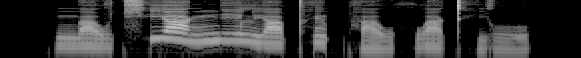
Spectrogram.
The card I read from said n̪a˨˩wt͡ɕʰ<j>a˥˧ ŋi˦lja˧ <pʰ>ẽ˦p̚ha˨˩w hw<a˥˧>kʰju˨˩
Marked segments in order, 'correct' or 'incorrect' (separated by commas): correct, correct, correct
